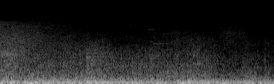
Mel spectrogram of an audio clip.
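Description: Artillery strike explosions in MechWarrior Online land as a dense, continuous low rumbling roar of blasts, loud and sustained with no distinct gaps.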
